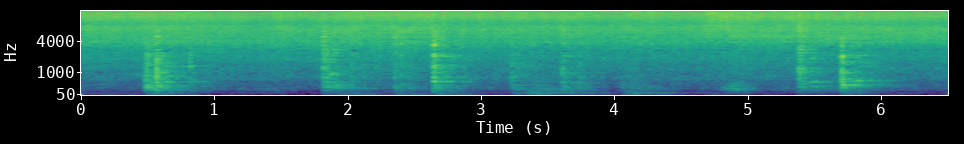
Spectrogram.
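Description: Stuffed okra sizzling as it fries in mustard oil in a coated frying pan, with a spatula scraping and turning the pods in short strokes every second or so.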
